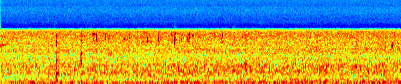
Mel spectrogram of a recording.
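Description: Beer being poured from a bottle into a mug, over a steady low background hum.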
